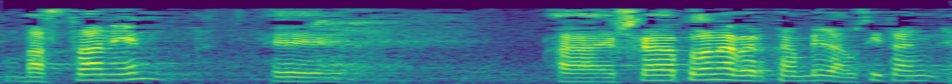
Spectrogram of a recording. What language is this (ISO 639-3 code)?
eus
